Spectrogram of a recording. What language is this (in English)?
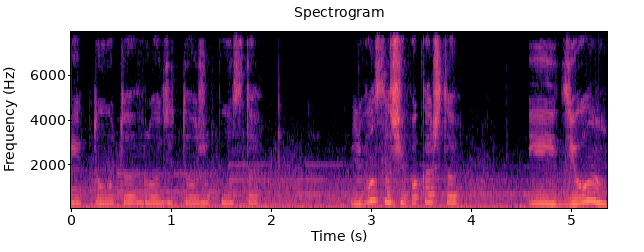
Russian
